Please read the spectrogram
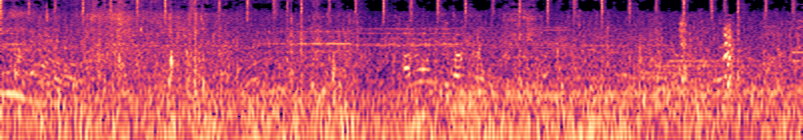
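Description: Low rumbling wind noise on the microphone over open water, with people's voices in the background and music underneath.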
